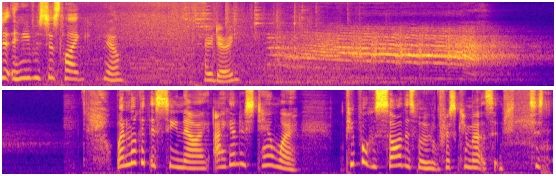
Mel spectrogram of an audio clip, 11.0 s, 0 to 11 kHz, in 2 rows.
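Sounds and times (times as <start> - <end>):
woman screaming: 2.7 - 5.6.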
